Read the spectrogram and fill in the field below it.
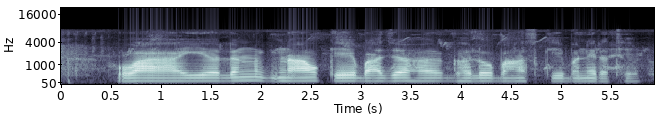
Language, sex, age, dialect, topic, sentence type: Chhattisgarhi, male, 18-24, Northern/Bhandar, agriculture, statement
